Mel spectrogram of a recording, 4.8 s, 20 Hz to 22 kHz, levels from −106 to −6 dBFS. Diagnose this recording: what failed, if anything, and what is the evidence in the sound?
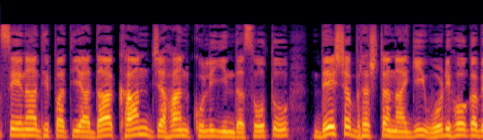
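Codec stage, likely Vorbis compression. The speech is hissy and grainy throughout, with plainly audible damage. Nothing remains above 10.5 kHz. The treble residue has been quantised so coarsely that fine detail turns to noise, which fits a bitrate around 35 kbps.

Pre-echo at 0.69 s. An attack there is preceded by a short hiss lasting about 11 ms and sounds smeared. The transform block spread quantisation noise sized for the loud onset back into the quiet moment before it.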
